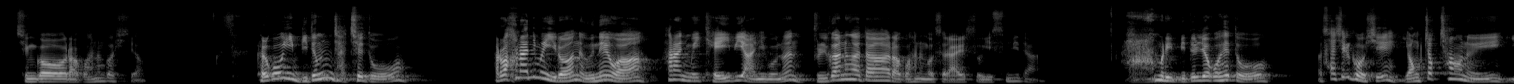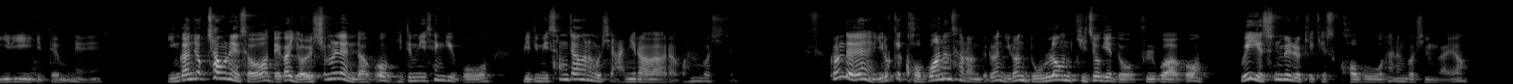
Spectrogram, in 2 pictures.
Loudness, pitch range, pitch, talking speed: -31 LUFS, 140-240 Hz, 195 Hz, 330 characters per minute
